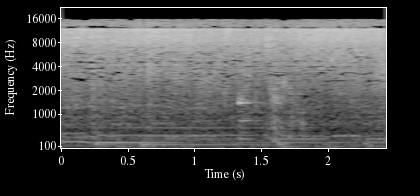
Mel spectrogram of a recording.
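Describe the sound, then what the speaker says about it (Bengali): Finely chopped onion, with potato, frying in a pan for a Bengali chutney-style katla fish dish: a dense, loud, continuous sizzle close up, with light stirring scrapes and no speech. "আলুটা পেঁয়াজটাকে ভেজে নেবো"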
